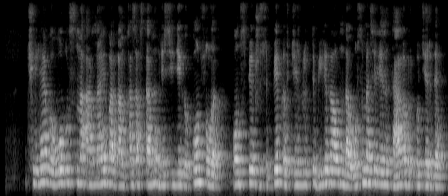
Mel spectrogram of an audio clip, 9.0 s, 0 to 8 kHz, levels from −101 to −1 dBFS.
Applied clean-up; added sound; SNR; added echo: none; none; none; reverberation time 0.7 s.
